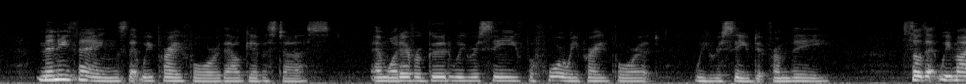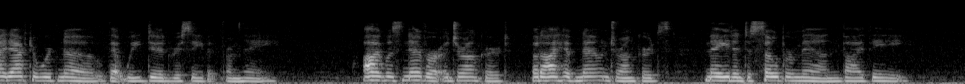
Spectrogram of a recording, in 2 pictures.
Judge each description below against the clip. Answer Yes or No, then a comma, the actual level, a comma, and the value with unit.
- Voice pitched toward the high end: No, medium, 160 Hz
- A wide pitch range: No, average, 2.7 semitones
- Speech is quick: No, average, 165 wpm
